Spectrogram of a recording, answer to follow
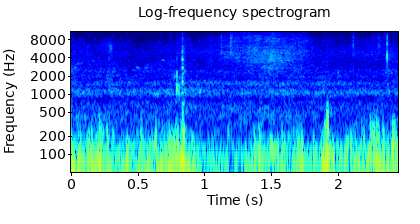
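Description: Wind buffeting a body-worn action camera's microphone: an uneven low rumble, with a few faint clicks.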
